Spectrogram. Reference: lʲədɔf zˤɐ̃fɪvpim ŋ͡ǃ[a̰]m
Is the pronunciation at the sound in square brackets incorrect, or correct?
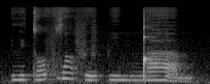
incorrect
